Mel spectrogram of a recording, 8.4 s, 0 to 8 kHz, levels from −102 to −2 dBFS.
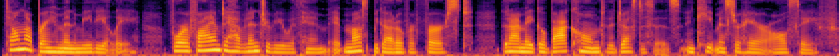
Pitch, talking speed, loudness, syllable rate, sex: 160 Hz, 270 wpm, -21 LUFS, 6.3 syllables/s, female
